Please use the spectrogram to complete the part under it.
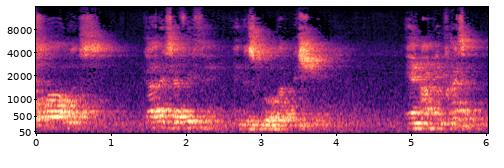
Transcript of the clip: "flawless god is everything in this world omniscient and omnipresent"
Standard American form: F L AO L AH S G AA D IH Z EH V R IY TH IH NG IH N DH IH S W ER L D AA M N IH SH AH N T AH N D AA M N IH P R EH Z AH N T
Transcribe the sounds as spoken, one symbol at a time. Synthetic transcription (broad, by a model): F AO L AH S G AA D IH Z EH V R IY TH IH NG IH N DH IH S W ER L AA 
